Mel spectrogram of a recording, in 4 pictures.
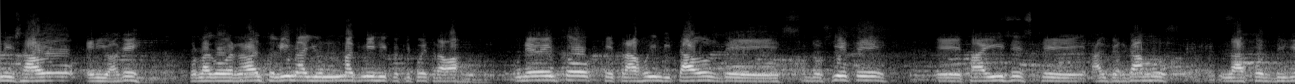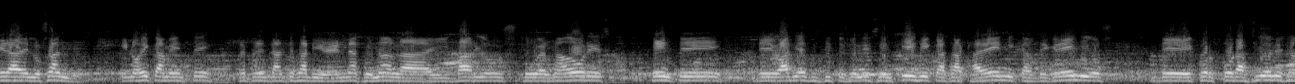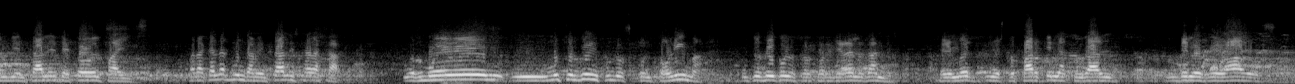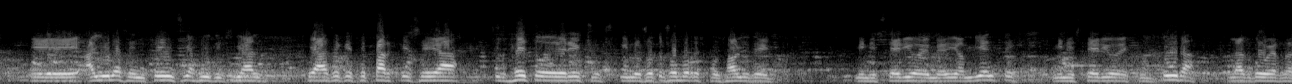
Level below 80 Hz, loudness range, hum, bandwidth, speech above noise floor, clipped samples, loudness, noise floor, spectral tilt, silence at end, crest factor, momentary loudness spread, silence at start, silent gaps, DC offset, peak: -52 dBFS; 4 LU; none; 6.4 kHz; 22 dB; under 0.1%; -17 LUFS; -38 dBFS; -9 dB/octave; 0 s; 12 dB; 11 LU; 0 s; none; under 0.1%; -4 dBFS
